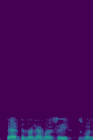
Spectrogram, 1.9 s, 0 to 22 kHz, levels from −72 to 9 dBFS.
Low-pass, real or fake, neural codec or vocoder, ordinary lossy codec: 3.6 kHz; fake; codec, 44.1 kHz, 3.4 kbps, Pupu-Codec; MP3, 16 kbps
